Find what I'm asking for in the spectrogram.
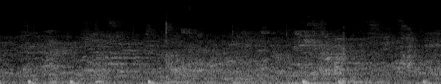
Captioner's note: crowd murmuring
